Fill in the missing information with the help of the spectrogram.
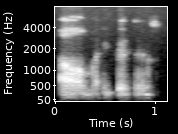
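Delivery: hushed, breath-only exclamation; retold under-the-breath dismay; mortified aside. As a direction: whisper it as if cringing. Retold mortified reaction to his answer.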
